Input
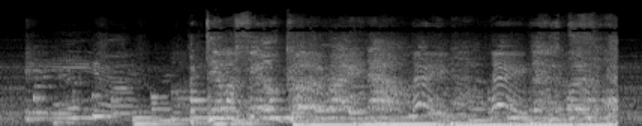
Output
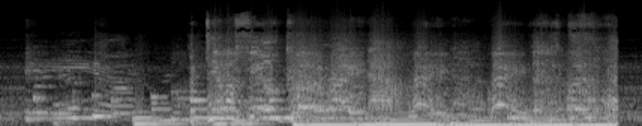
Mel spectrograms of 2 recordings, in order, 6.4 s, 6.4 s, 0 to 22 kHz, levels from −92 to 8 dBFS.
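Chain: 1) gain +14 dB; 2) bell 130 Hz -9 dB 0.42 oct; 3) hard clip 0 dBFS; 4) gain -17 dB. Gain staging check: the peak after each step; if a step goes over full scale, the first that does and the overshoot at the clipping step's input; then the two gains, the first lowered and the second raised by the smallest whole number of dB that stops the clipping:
+8.0, +7.5, 0.0, -17.0 dBFS; step 1, 7.5 dB; step 1 +6 dB, step 4 -9 dB

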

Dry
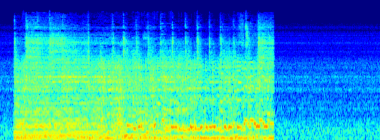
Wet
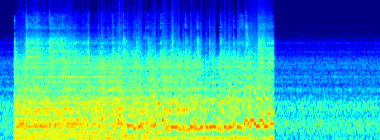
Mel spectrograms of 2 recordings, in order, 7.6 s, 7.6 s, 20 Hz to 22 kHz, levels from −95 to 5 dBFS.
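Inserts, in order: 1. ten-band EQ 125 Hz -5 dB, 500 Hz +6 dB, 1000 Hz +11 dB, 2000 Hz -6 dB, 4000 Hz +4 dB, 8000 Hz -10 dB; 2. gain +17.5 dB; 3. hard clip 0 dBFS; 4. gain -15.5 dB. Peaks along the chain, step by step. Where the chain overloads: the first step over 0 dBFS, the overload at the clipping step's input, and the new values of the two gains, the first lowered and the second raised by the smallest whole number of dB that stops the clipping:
-8.5, +9.0, 0.0, -15.5 dBFS; step 2, 9.0 dB; step 2 +8.5 dB, step 4 -6.5 dB

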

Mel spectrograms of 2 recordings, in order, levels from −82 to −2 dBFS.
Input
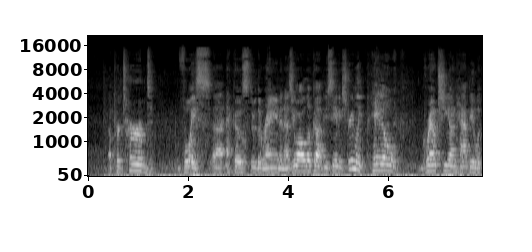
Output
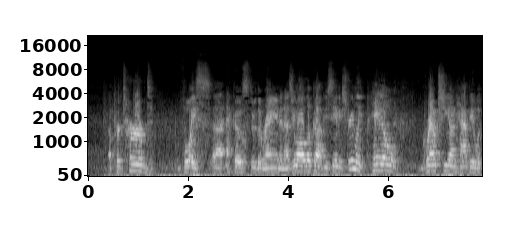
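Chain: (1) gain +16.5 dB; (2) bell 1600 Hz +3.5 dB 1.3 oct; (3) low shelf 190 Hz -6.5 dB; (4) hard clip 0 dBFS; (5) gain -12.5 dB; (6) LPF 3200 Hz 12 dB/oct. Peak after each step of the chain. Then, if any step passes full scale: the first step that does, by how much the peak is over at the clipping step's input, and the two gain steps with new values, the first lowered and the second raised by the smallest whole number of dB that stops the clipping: +9.0, +10.5, +10.0, 0.0, -12.5, -12.0 dBFS; step 1, 10.0 dB; step 1 +6.5 dB, step 5 -2.5 dB

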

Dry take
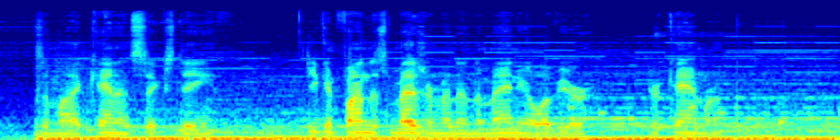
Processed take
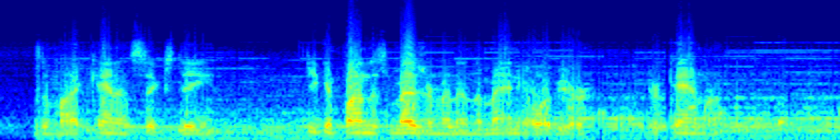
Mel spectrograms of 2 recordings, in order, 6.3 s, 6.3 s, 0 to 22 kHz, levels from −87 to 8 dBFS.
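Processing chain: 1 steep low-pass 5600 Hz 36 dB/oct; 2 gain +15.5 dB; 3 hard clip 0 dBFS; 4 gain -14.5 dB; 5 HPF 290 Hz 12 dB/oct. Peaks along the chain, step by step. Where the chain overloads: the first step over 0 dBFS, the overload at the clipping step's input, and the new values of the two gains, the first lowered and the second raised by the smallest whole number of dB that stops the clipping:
-6.5, +9.0, 0.0, -14.5, -8.0 dBFS; step 2, 9.0 dB; step 2 +6.5 dB, step 4 -5.5 dB

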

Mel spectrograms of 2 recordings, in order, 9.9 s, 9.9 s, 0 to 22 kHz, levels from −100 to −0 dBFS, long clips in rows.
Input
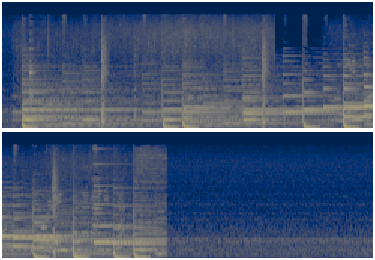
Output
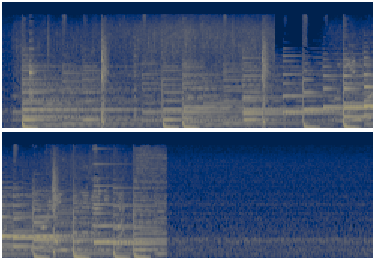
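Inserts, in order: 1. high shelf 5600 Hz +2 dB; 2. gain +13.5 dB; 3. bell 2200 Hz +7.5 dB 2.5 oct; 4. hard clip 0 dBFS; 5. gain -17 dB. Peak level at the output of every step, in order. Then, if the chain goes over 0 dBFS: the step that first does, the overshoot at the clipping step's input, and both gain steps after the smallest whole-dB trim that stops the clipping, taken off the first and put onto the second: -22.0, -8.5, -4.5, -4.5, -21.5 dBFS; no overload

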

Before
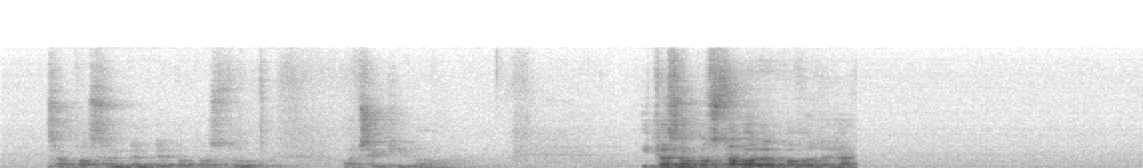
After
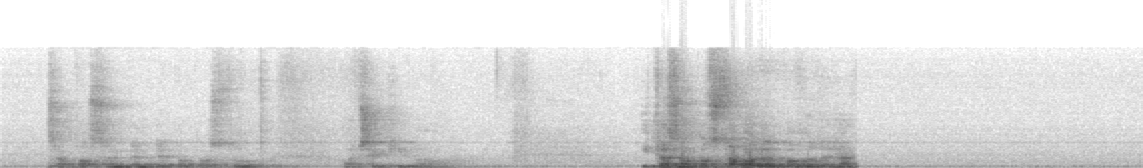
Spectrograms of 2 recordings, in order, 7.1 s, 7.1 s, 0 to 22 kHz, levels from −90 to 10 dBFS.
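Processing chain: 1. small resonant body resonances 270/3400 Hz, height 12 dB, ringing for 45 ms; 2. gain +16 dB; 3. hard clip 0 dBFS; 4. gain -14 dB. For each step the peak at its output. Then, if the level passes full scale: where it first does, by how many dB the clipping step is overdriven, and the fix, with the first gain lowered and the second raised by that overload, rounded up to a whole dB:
-9.5, +6.5, 0.0, -14.0 dBFS; step 2, 6.5 dB; step 2 +9 dB, step 4 -7 dB

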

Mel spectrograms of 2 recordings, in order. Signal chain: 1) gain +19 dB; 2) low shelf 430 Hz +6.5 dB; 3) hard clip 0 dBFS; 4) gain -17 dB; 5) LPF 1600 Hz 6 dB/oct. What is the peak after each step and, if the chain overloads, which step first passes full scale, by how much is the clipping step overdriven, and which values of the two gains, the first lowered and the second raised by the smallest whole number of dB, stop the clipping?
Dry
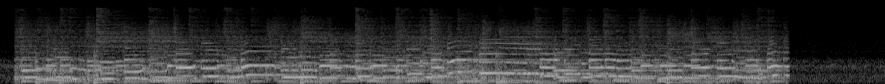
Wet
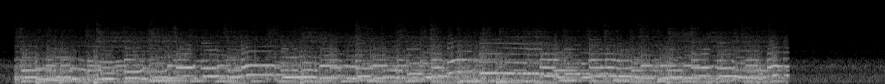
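+6.0, +10.0, 0.0, -17.0, -17.0 dBFS; step 1, 10.0 dB; step 1 +9 dB, step 4 -7 dB

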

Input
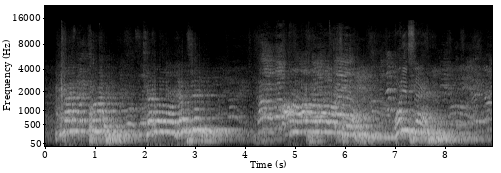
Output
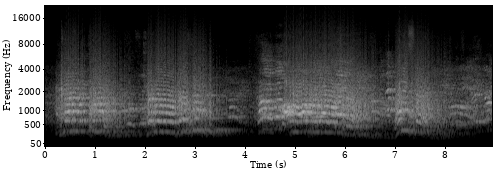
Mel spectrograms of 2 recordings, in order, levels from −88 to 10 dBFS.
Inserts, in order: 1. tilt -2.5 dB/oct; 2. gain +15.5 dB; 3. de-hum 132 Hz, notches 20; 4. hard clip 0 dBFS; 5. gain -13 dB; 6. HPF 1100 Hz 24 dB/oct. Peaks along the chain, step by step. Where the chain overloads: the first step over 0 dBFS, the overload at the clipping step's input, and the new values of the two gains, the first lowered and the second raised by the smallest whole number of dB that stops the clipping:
-5.5, +10.0, +9.0, 0.0, -13.0, -15.0 dBFS; step 2, 9.0 dB; step 2 +6.5 dB, step 5 -4 dB

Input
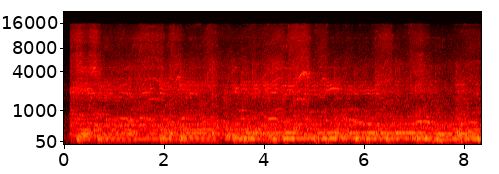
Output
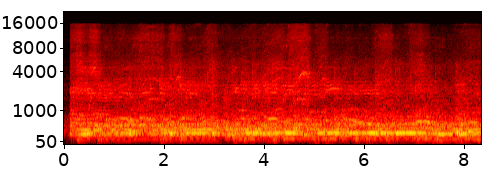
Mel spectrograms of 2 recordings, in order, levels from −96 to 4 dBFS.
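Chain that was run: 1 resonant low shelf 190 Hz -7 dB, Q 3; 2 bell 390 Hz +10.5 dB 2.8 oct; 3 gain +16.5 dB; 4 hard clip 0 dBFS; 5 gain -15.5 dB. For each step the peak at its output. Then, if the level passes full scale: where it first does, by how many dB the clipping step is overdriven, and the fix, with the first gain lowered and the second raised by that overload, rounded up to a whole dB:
-29.0, -22.0, -5.5, -5.5, -21.0 dBFS; no overload

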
